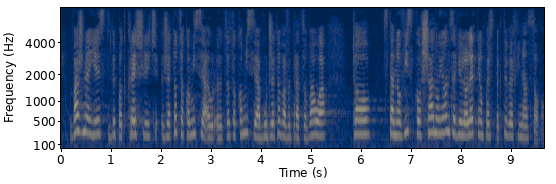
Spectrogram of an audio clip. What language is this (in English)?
Polish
